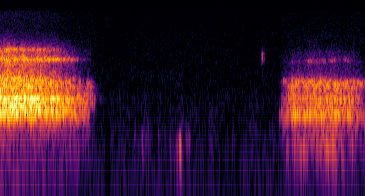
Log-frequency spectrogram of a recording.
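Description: A person breathes out slowly and steadily during a yoga pose with interlaced fingers and lifted arms, a soft airy exhale lasting about a second, followed by a quiet pause and a second long breath.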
